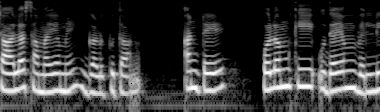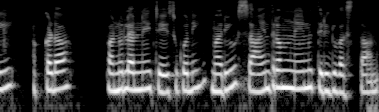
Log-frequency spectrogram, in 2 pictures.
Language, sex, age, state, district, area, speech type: Telugu, female, 45-60, Telangana, Hyderabad, rural, spontaneous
